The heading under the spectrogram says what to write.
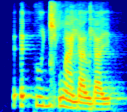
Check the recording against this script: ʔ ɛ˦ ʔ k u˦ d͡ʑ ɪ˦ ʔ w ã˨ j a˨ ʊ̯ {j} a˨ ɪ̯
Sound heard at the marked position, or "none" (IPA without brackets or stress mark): j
